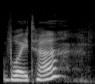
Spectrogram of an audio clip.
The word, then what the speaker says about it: Vo: you sorry for um probably mispronouncing your name but um it's vo though right it's vo you're actually really good at that I hope everyone was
